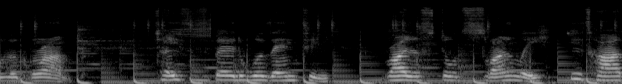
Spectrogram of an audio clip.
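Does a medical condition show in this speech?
Yes: cerebral palsy.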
